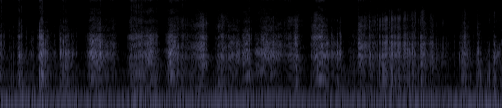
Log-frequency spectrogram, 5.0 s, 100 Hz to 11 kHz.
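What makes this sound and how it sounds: Long nails scratch a black padded synthetic leather focus mitt, a leather punch mitt, across its stitched rim, inner hand pocket and face. The result is a fast run of dry, rasping scratch strokes centered in the midrange around 1 kHz, over a steady low hum.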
